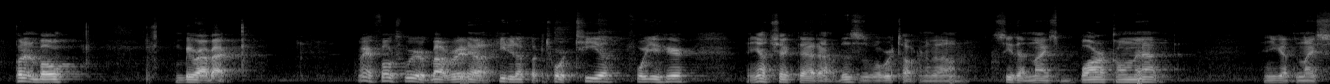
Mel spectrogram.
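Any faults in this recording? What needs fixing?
Lost LE Audio frames: the Bluetooth link dropped frames, and the LC3 decoder filled each gap by reusing the last spectrum with random signs, smearing the sound into noise at 1.46 s (60 ms lost across 105 ms, runs around 20 ms), 4.60 s (75 ms), 9.49 s (52.5 ms) and 11.37 s (45 ms).

Improving the radio link, through shorter range, less 2.4 GHz interference or more retransmission margin, would prevent these dropouts.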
